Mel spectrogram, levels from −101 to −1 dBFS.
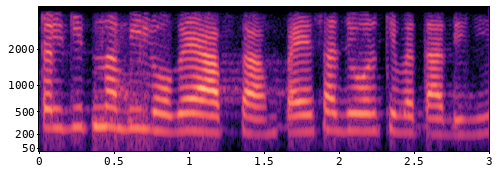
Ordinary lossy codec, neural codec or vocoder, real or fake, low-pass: none; none; real; 3.6 kHz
